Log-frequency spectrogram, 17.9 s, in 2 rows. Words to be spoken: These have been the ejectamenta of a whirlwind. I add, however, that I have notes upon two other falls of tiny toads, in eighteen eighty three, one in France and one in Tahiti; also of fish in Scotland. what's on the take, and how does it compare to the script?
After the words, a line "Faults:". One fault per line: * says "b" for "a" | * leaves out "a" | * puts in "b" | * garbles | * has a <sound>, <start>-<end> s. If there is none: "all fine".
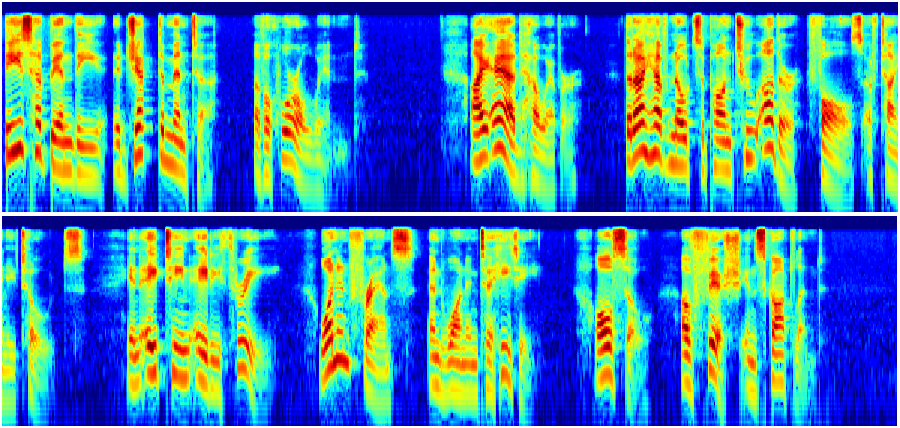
These have been the ejectamenta of a whirlwind. I add, however, that I have notes upon two other falls of tiny toads, in eighteen eighty three, one in France and one in Tahiti; also of fish in Scotland.
Faults:
all fine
